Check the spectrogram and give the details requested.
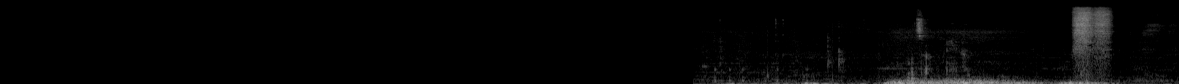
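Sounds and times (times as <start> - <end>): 
low rumble: 8.8 - 10.8
loud breathy exhale blown into a microphone: 8.9 - 11.7.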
